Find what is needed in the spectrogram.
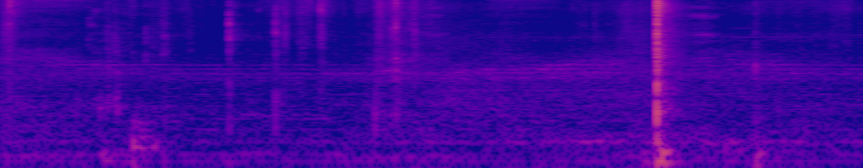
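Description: Trading cards being handled and laid down on a table: faint rustling and small clicks, with one sharp tap about five seconds in.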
